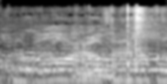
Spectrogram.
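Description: Indistinct voices talking, with a brief crackle of plastic wrap near the end as the shrink-wrap on a tin is handled.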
